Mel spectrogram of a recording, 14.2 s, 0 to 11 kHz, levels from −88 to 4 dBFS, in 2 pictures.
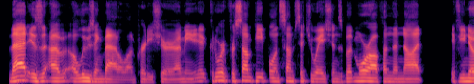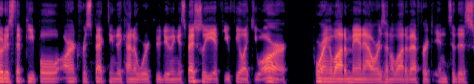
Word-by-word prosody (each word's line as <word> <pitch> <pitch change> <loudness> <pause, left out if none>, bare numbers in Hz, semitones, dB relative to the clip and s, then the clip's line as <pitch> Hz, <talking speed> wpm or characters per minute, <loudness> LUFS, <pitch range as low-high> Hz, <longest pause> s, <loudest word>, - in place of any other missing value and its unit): That 165 +5 +9
is 135 -2 +2
a 130 -1 +2
a 120 - -2
losing 120 -3 0
battle, 100 -3 +2
I'm 95 0 -11
pretty 105 0 -7
sure. 100 -1 -4
I 105 - 0
mean, 110 +4 -1
it 140 -1 -4
could 145 - -8
work 155 -1 -1
for 140 - -4
some 150 +2 +3
people 135 -1 -3
in 125 - -6
some 130 +1 -1
situations, 115 -4 -3
but 125 +2 -4
more 135 0 +3
often 125 -2 +1
than 110 -1 -6
not, 110 0 +2 0.4
if 125 0 -9
you 125 0 +1
notice 125 -3 +4
that 120 - -1
people 115 0 -5
aren't 120 +1 -2
respecting 115 0 0
the 105 0 -2
kind 110 0 -1
of 105 - -5
work 105 -1 -7
you're 110 - -8
doing, 105 0 -4
especially 120 0 +2
if 105 - -3
you 105 -1 -5
feel 115 +1 -7
like 105 -2 -4
you - - -9
are - - +1 0.4
pouring 115 - +1
a - - -2
lot 110 -1 +5
of 110 - -3
man-hours 105 -1 +2
and 105 -1 -6
a - - -6
lot 105 +1 -2
of 105 - -6
effort 105 0 -2
into 110 -1 -9
this 105 -1 -2
115 Hz, 240 wpm, -25 LUFS, 105-125 Hz, 0.4 s, That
